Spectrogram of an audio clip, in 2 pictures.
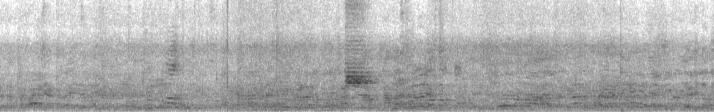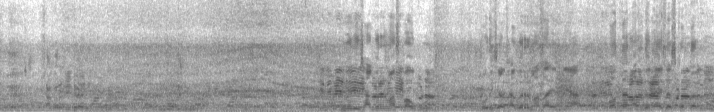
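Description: Many men and women chatter at once in a busy crowd nearby.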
